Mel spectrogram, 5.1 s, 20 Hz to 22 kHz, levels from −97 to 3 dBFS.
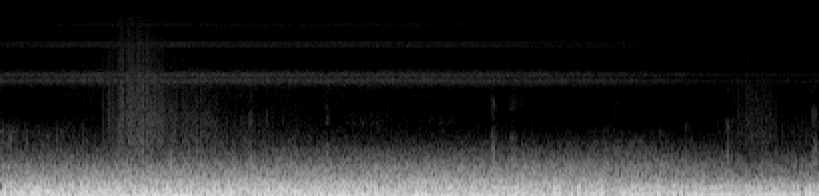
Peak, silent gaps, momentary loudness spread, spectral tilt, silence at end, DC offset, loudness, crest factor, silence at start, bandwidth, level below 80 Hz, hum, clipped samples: -4 dBFS; none; 3 LU; -14 dB/octave; 0 s; under 0.1%; -21 LUFS; 12 dB; 0 s; 1.1 kHz; -22 dBFS; none; under 0.1%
